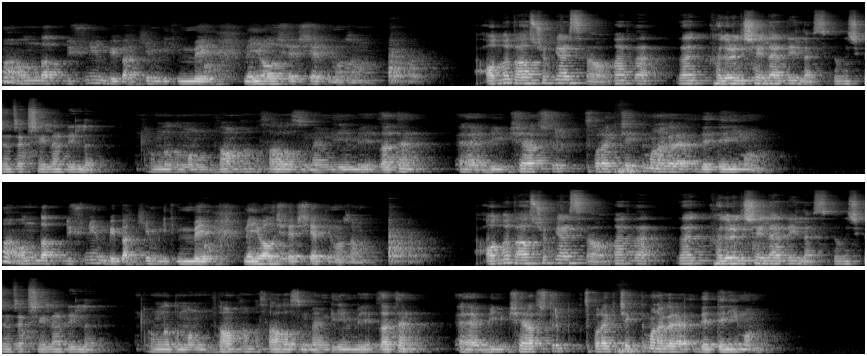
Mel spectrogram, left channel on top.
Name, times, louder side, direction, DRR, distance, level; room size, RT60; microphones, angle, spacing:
voice 1, 0.0-3.6 10.0-12.8 13.2-14.2 14.5-16.2, right 2 dB, 85° right, 3 dB, 0.8 m, -20 dB
sound 1, 2.0-2.4 2.7-2.8 3.9-4.3 5.4-5.6 7.3-7.7 8.8-9.0 10.2-10.4, right 1 dB, 65° right, 1.1 m, -32 dB
voice 2, 4.7-6.5 6.7-9.5 14.8-15.0, equal, 5° left, 3 dB, 0.3 m, -20 dB
4.3 x 4.0 x 2.8 m, 0.68 s
head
